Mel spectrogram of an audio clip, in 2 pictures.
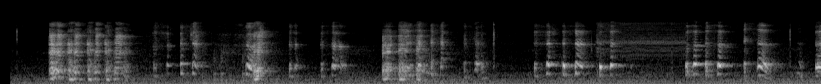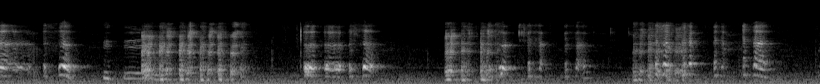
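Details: Young child gives repeated short, deliberate coughs on command, as taught by his grandpa, mixed with laughter; voluntary cough.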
